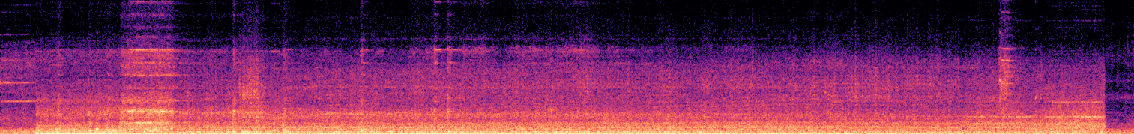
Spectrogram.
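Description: Diesel-hauled freight train passing close by: a loud, steady low rumble of locomotive and rolling wheels that starts abruptly about half a second in, with faint wheel squeal and a short clank near the end.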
